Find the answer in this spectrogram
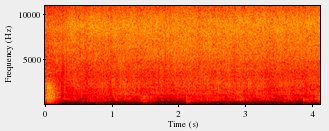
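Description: Sliced onion, curry leaves, ginger garlic paste and green chilli sizzling in very hot corn oil in a saucepan: a steady high hiss, stirred with a spatula near the end.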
